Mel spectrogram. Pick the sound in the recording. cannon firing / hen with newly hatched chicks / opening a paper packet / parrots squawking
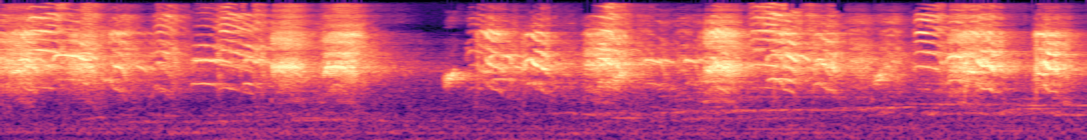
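parrots squawking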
